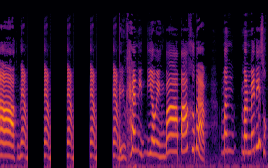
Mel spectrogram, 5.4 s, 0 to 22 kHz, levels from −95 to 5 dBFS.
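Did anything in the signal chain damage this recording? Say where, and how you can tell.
Yes. From about 0.56 s to 2.39 s the speech breaks into a stutter with silent gaps: a short burst of roughly 133 ms plays, then about 327 ms of dead digital silence follows, and that cycle comes round four times at a steady 460 ms pace. The stage is playback or streaming, likely a stalled buffer that kept replaying its last fragment on each retry and then ran dry. Whatever should have played across that stretch is simply gone.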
